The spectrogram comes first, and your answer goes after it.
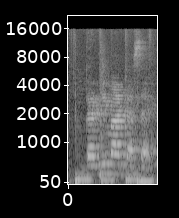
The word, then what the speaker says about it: terima kasih: Terima kasih. That is good. That's spot on.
